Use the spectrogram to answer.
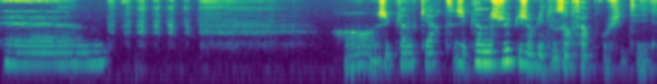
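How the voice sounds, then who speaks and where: A woman's voice: on the low side, steady tone, measured pace, vocal fry, a little hiss or hum. A woman doing an intuitive card reading for her viewers, hesitant and searching for words, often dropping into a whisper. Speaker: tarot card reader.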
